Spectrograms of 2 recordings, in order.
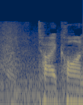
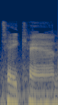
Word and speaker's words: Taycan: Taycan is how you say it, by the way. It's not Taycan, or goes along with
